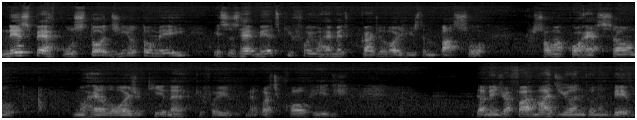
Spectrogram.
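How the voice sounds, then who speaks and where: Amid audible room echo, a man speaks with lively intonation, big swings in loudness and long, frequent pauses. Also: fairly high pitch for a man, moderate pace. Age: 60s. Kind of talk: testimony; informal sermon. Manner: conversational, with self-corrections.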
